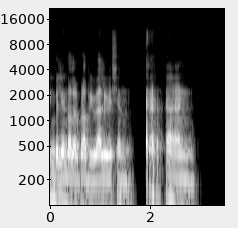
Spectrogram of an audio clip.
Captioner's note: coughs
